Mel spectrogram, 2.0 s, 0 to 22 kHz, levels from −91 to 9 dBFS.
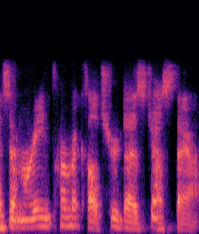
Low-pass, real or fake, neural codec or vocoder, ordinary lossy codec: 7.2 kHz; fake; codec, 24 kHz, 1 kbps, SNAC; Opus, 32 kbps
